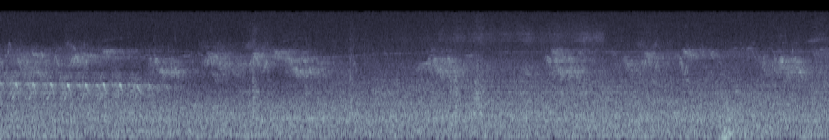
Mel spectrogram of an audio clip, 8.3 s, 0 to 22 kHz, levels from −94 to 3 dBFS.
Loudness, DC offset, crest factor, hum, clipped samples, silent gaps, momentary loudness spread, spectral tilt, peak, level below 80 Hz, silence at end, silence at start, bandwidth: -33 LUFS; under 0.1%; 16 dB; none; under 0.1%; none; 5 LU; -4 dB/octave; -18 dBFS; -48 dBFS; 0 s; 0 s; 16 kHz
